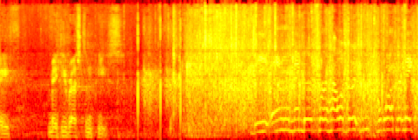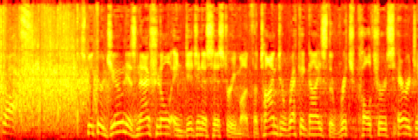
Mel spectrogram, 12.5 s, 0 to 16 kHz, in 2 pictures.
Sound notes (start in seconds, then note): 6.0 applause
